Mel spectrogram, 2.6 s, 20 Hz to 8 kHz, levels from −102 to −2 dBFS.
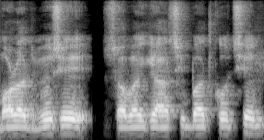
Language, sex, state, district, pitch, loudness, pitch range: Bengali, male, West Bengal, Jhargram, 110 Hz, -18 LUFS, 105-115 Hz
